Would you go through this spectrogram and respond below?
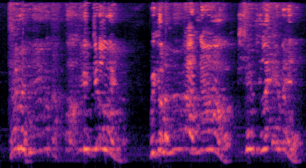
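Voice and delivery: high loud shouting call from outside; urgent yelling. Acted. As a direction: yell to hurry a friend away. Companion yells from outside.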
